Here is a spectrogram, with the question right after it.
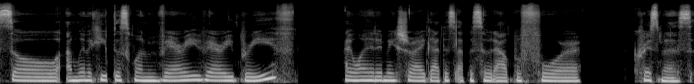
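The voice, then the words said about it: Strained, softer voice, losing it. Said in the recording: “I am actually losing my voice ... losing my voice ... I sound a little weird or if I'm talking a little softer than usual”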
